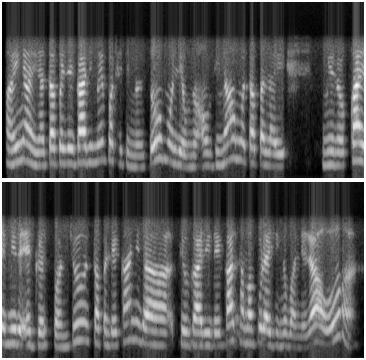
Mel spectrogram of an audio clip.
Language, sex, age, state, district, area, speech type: Nepali, female, 18-30, West Bengal, Darjeeling, rural, conversation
